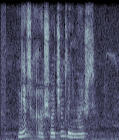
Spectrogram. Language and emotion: Russian, neutral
